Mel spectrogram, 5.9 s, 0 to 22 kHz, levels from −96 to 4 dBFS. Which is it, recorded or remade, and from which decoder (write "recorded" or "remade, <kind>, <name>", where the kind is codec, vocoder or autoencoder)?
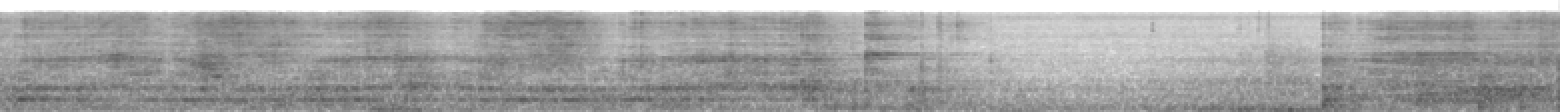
recorded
